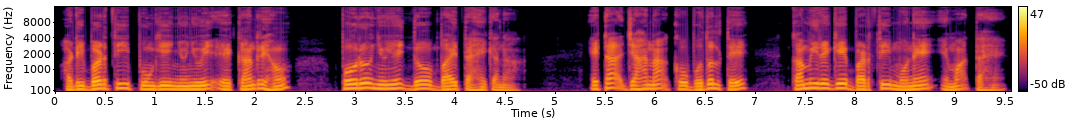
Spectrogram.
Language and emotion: Santali, neutral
